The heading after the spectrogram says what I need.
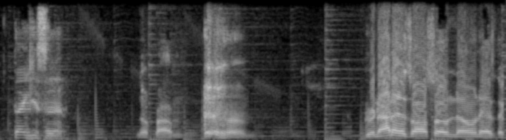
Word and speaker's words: Grenada: I am told from the chat that it's pronounced *Grenada*. So that's my fault. I used to pronounce it Grenada all the time, and now that I'm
